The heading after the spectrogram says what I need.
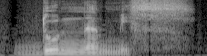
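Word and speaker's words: δύναμις: lemos literalmente em grego, lemos no grego koiné, dunamis. Mas talvez no grego moderno a pronúncia seja diferente, talvez dinamis ou alguma coisa assim.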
